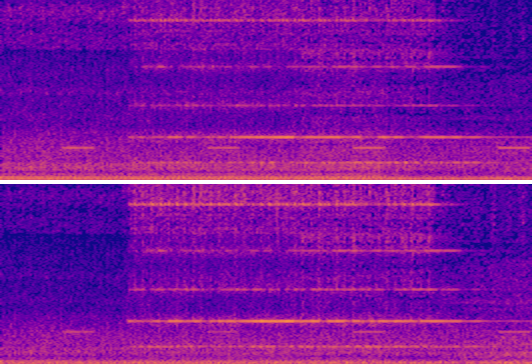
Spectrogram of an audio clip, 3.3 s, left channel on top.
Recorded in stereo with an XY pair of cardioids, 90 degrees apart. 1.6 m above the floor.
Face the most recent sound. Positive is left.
turn(degrees=-65)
